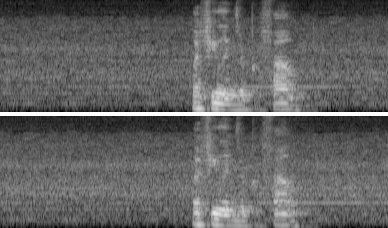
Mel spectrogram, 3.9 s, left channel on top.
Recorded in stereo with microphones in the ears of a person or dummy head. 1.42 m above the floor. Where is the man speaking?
55° left (ahead or behind), 1.8 m.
